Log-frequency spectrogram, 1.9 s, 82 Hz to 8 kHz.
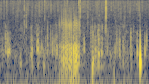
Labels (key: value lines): label: biophony, sea urchins (Echinidae)
recorder: SoundTrap 600 or HydroMoth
